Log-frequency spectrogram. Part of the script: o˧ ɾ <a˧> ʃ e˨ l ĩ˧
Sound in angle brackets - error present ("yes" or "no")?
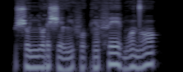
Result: yes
